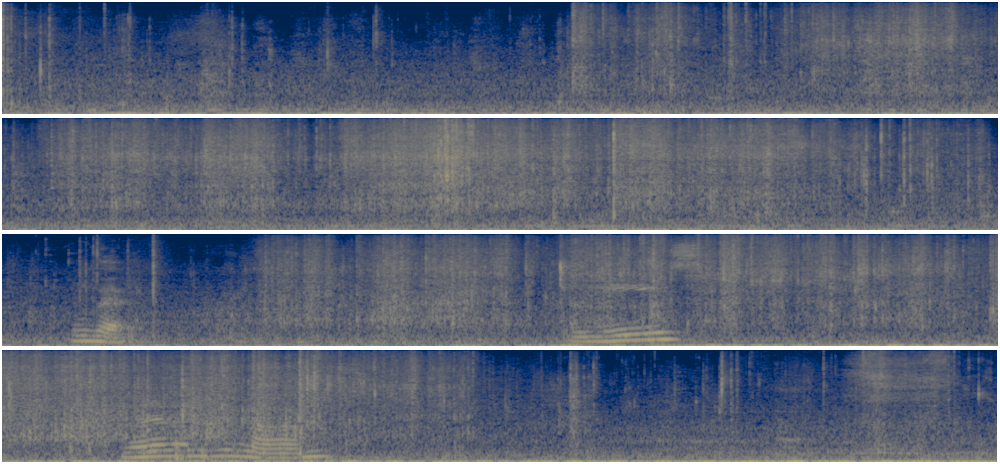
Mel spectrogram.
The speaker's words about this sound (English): Now they get to hear us eating.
